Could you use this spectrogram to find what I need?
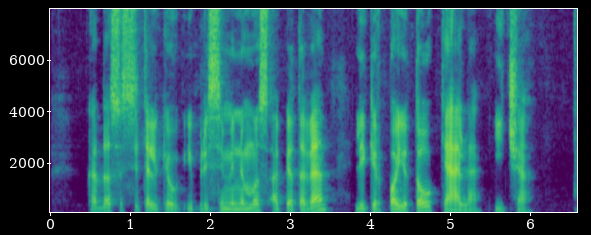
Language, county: Lithuanian, Kaunas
